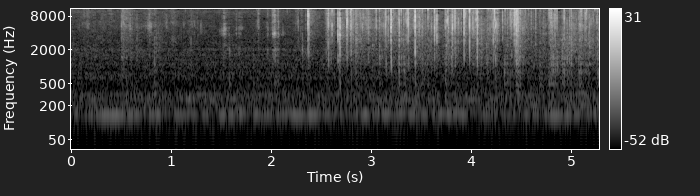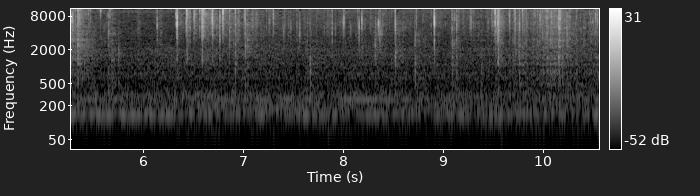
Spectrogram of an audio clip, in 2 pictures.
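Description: A solid pink soap bar with a carved wavy surface is scraped with a metal blade that lifts off flakes. It makes a quiet, steady run of crisp, bright crackles and short scratchy bursts over a constant low hum.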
